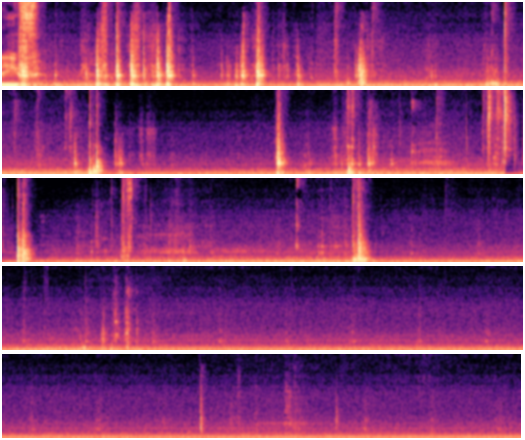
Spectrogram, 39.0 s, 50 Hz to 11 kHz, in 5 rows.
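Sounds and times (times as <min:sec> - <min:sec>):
steady low hum: 0:00.0 - 0:39.0
small parts clicking and knocking: 0:15.0 - 0:16.1.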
